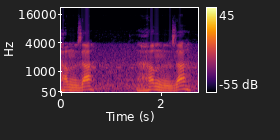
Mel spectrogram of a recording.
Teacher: حمزہ بھی جو ہے یہ بھی ہا کی طرح حلق کے نیچے والے حصے سے ہی ادا ہوتا ہے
